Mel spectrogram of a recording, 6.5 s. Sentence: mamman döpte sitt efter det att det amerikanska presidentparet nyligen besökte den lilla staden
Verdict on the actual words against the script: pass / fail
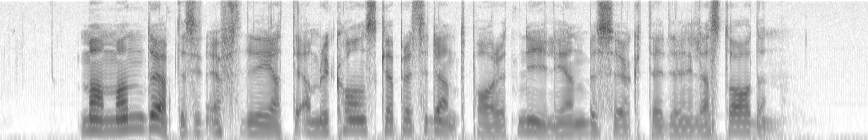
pass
